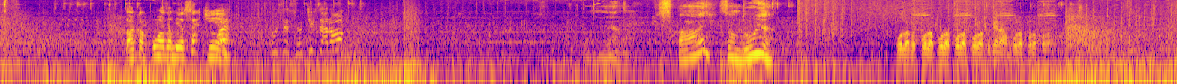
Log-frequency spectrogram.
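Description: A helicopter's rotor thumps and its engine roars steadily.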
